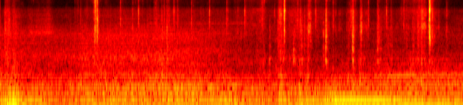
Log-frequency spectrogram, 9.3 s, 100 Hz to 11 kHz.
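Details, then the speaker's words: 1996 Nissan 240SX, stock non-turbo KA24DE automatic, driving on a bumpy road: irregular light clicks and rattles over steady road and engine rumble as the trunk lid bangs on its latch because the worn trunk seal no longer seals. "You can hear the trunk rattling, and I'm sorry about that. The seal needs to be replaced so it's not making a total seal and it's kind of banging around on the trunk trunk latch,"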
